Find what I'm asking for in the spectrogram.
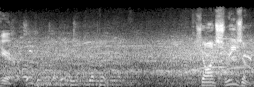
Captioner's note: pa announcement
